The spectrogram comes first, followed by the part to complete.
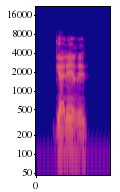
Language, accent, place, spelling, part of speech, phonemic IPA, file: French, France, Lyon, galérer, verb, /ɡa.le.ʁe/, LL-Q150 (fra)-galérer.wav
- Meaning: to have a hard time (be in difficulties)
